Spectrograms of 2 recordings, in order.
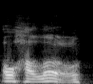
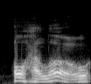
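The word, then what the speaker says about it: אהלה: means uh tent so ohalo means his tent which is pronounced consistent with its usual spelling as if the last letter were the letter VAV in Hebrew the masculine possessive suffix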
